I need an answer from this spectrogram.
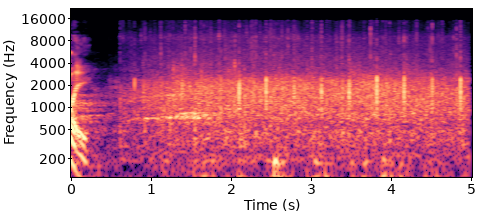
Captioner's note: audience applauding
